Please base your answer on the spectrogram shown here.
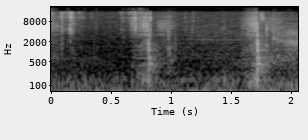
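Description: A knife chops an onion finely on a board for party food, giving a few soft, scattered cuts at close range under a quiet background hiss.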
